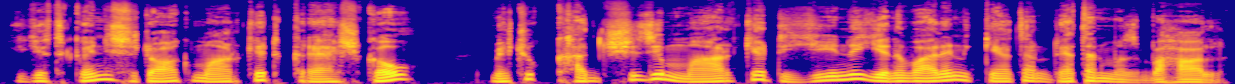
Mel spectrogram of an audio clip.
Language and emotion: Kashmiri, fearful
